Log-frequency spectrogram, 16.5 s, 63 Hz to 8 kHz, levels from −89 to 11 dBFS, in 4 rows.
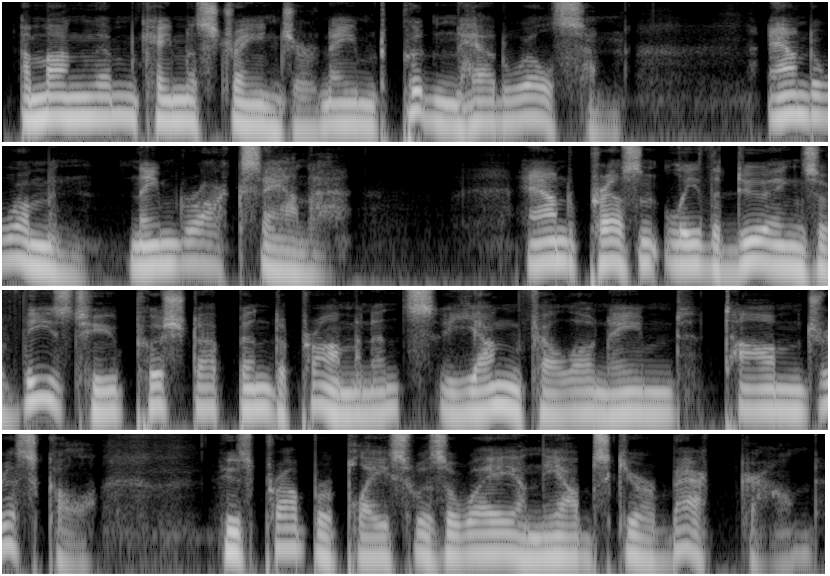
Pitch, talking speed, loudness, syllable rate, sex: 125 Hz, 140 wpm, -19 LUFS, 4.7 syllables/s, male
